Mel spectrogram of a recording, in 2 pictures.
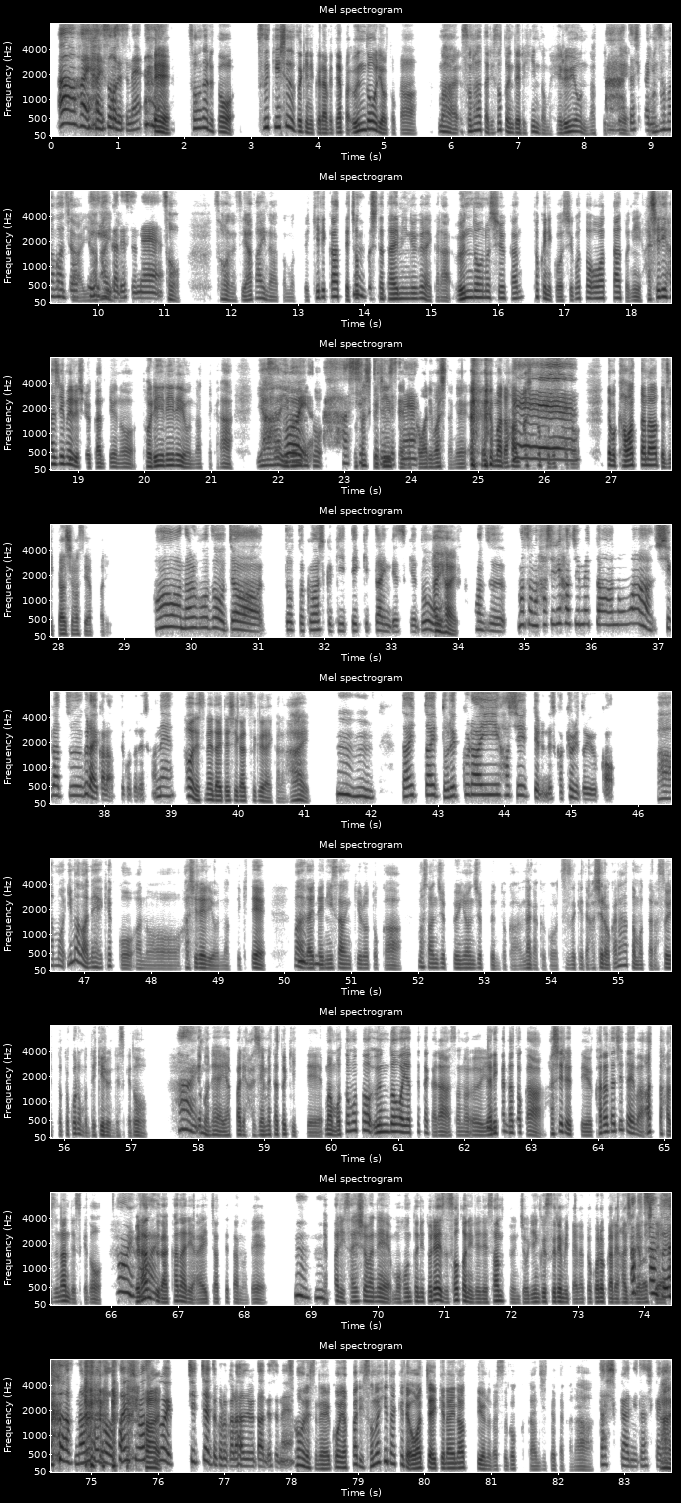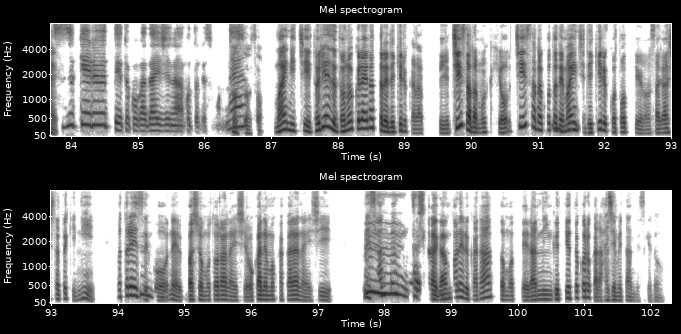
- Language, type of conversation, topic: Japanese, podcast, 新しい習慣で人生が変わったことはありますか？
- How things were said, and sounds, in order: chuckle; chuckle; joyful: "ええ"; laughing while speaking: "はあ、す"; laugh; unintelligible speech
